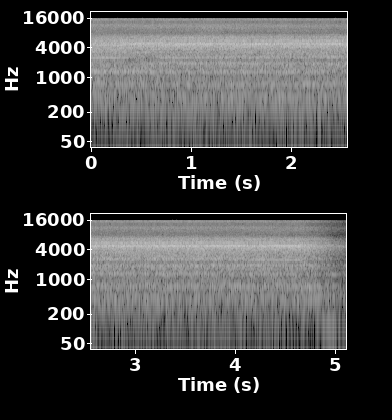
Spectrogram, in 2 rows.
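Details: Smooth, constant hiss and motor whir with no rattles, fading at switch-off, from a Tecno Elétrica Fórmula 6000 Turbo hair dryer after an adapted heating element was fitted. The owner worries loose screws could later let parts touch; it runs normally.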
